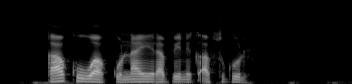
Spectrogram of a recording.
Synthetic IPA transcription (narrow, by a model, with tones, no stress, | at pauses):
ka˦ku˦wa˨kːu˨na˦jɾa˨˦pi˦ni˦ka̰˨fsu˦ku˦˨l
